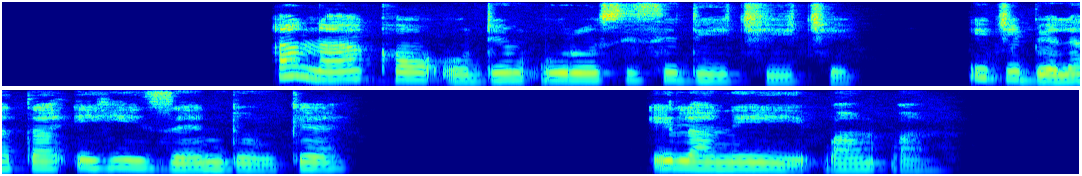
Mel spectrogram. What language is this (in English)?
Igbo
